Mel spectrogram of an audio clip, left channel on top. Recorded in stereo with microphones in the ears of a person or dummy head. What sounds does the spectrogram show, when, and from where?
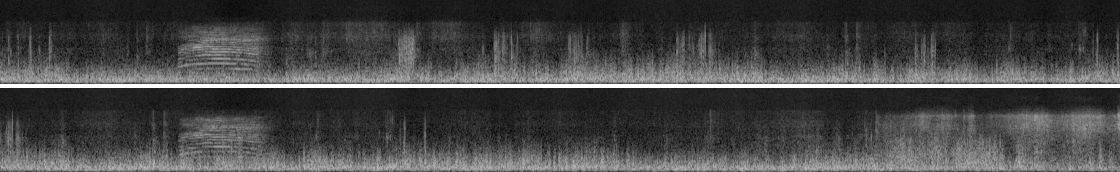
1.8 s a cat meowing: 50° left (ahead or behind), 3.5 m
